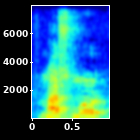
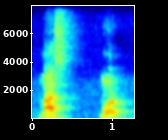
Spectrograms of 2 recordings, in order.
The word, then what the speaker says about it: Mazmur: Mazmur 103. Bacanya Mazmur, bukan Masmur. Kalau Mas nanti dikira Mas nanti, dikira abang nanti.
